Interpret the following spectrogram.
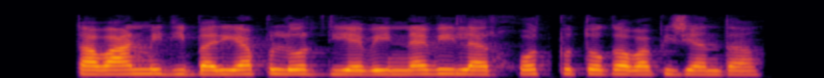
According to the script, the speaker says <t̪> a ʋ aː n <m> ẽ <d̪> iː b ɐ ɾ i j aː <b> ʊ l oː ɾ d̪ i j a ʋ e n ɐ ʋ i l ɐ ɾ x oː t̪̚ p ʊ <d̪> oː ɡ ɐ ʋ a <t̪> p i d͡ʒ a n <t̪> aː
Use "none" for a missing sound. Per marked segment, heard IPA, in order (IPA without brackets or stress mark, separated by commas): t̪, m, d̪, p, t̪, none, d̪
